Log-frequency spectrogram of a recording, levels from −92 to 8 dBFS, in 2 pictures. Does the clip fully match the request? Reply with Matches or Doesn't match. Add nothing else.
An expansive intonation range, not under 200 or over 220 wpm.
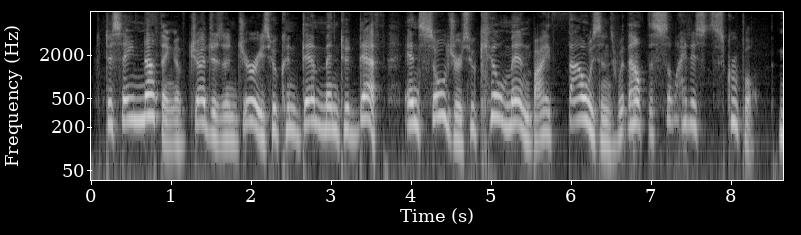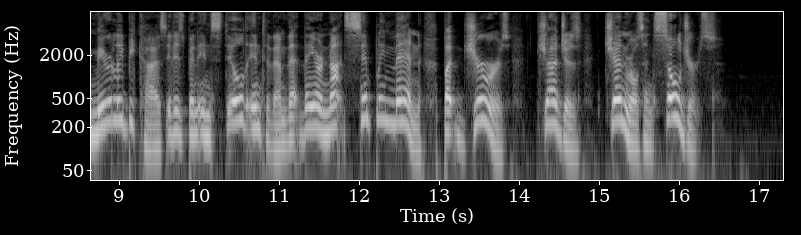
Doesn't match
